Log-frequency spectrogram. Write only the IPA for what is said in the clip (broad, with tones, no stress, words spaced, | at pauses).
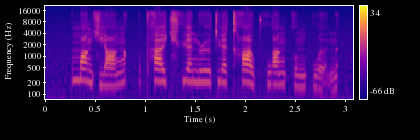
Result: mɑ˥˩ŋɕjɑ˧˥ŋ | pʰa˥ɪ̯t͡ɕʰɥɛ˥nɻɻ̩˥t̪ɥɛ˥˧ kʰɑ˥˩ʊ̯ pʰwɑ˥ŋkʊ˧˥ŋ pwə̰˨˩˦n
